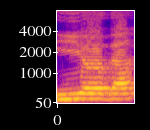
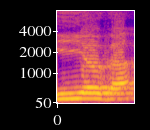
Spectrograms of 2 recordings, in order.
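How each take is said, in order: Both takes have the same delivery.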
